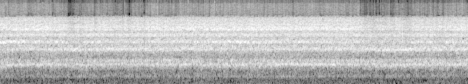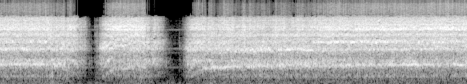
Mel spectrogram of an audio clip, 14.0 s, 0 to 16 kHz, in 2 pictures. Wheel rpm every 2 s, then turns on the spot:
220, 220, 230, 220, 100, 190, 210.
none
